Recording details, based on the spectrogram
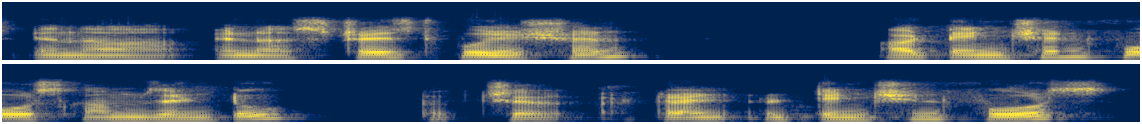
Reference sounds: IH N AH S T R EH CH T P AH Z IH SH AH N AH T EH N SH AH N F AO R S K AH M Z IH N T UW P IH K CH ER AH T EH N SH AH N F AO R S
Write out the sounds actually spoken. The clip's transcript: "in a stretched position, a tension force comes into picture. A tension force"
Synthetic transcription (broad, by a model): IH N AH S T R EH S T P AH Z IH SH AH N AH T EH N SH AH N F AO R S K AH M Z IH N T UW P IH K CH ER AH T EH N SH AH N F AO R S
